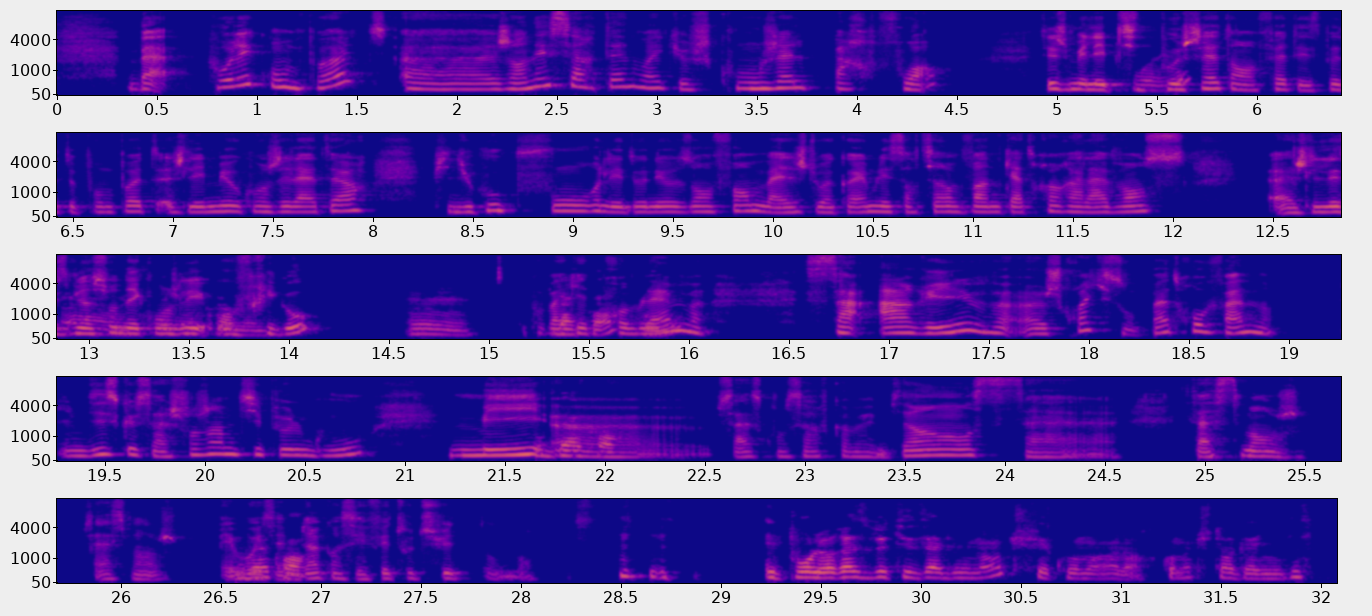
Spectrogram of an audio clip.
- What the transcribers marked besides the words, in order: chuckle
- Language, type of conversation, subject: French, podcast, Comment organises-tu tes repas pour rester en bonne santé ?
